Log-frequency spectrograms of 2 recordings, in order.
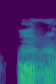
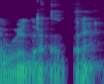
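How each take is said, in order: First: Said in the usual way. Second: Much softer, lower mumble under breath; muttered to self. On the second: Real, not acted. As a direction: mutter it to yourself while searching. Searching patch notes, repeats.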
